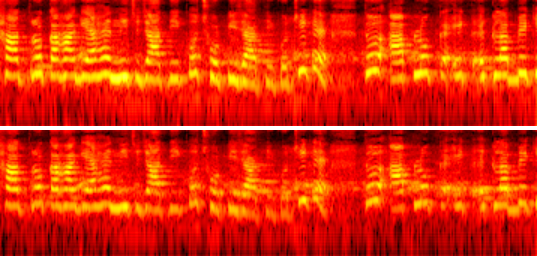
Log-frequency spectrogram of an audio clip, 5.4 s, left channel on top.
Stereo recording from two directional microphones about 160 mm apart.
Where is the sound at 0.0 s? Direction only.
45° left (ahead or behind).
